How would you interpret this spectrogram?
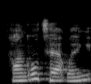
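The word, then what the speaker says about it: Hongoltz-Hetling: just introduce myself hi my name is hongold's hatling and you did a wonderful pronunciation job well done uh 12 years ago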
